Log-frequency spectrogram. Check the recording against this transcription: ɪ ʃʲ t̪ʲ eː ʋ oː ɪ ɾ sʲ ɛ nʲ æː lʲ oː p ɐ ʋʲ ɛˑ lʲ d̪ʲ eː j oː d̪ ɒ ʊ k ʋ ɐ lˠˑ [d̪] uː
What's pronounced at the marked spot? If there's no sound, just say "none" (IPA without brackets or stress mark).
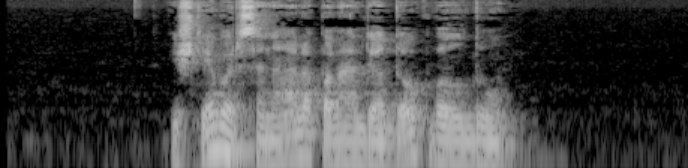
d̪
